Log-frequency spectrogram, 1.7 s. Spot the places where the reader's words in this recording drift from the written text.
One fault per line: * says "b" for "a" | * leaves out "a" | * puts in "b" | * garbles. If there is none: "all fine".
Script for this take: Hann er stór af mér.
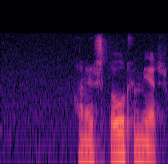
all fine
